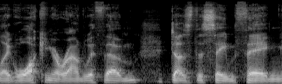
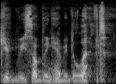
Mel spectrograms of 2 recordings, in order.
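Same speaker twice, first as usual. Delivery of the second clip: put-on frantic voice. Acting out what he says when he wants a task, mock-frantic. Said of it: "probably more in a more frantic tone".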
